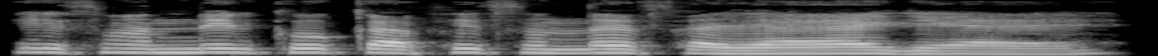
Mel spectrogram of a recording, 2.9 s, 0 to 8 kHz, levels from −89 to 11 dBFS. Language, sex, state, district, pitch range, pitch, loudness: Hindi, male, Bihar, Saran, 160-210 Hz, 190 Hz, -17 LUFS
